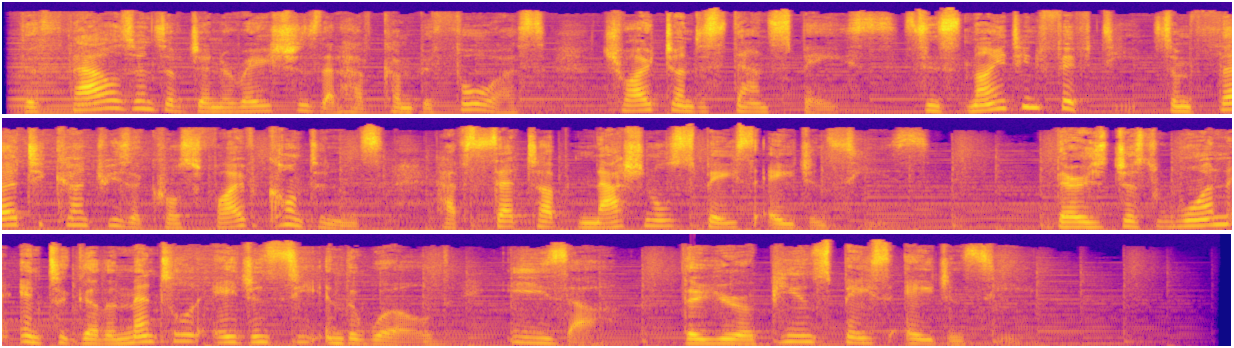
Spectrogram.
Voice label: Voix Anglaise; ESA

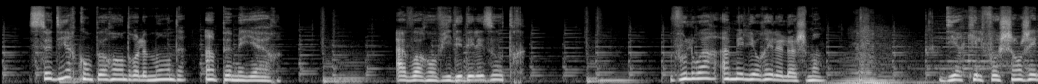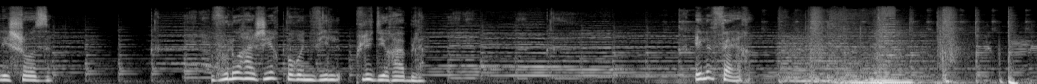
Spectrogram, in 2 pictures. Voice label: instit FR; Action logement

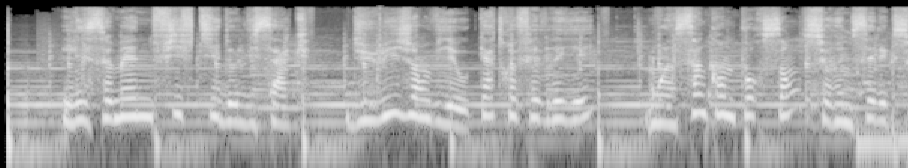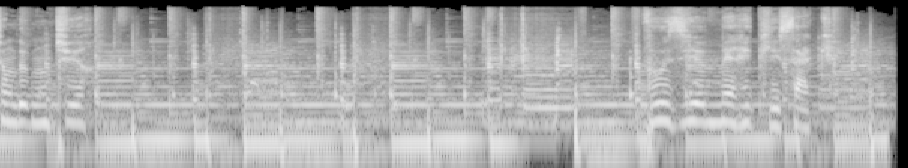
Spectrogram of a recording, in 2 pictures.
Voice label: pub fraiche dynamique; LISSAC Fifty

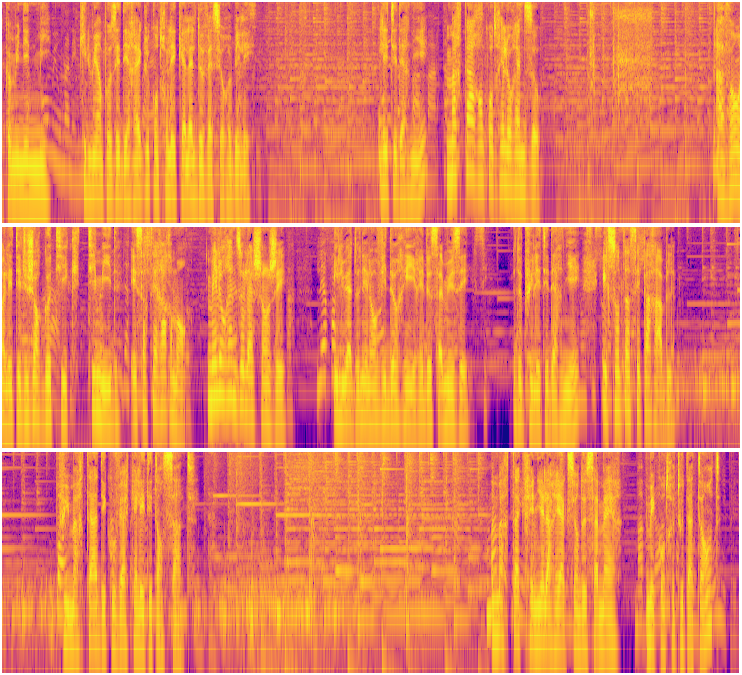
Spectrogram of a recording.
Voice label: NARRATION MAMAN; MAMAN AVANT 16 ANS

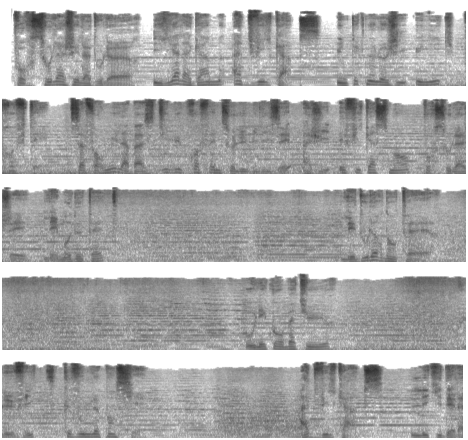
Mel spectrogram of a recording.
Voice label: Spot TV; Advil Caps

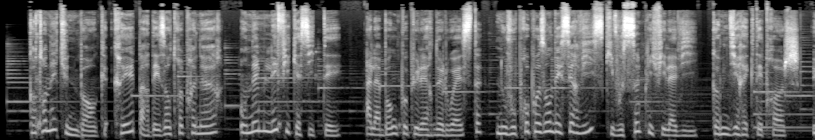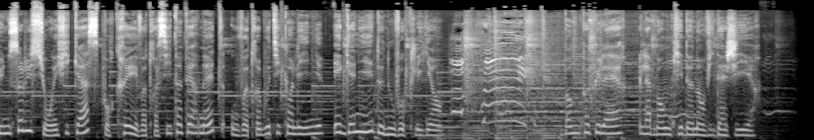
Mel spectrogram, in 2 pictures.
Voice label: spot direct et proche

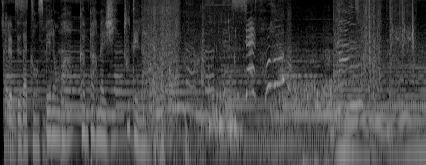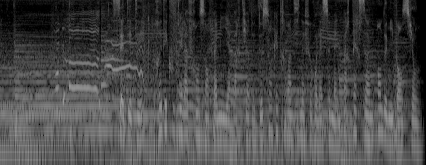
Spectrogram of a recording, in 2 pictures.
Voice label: Spot TV; Belambra; ADOS

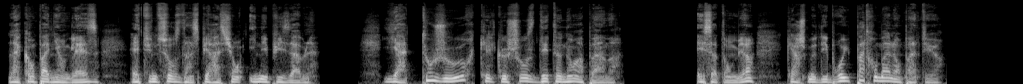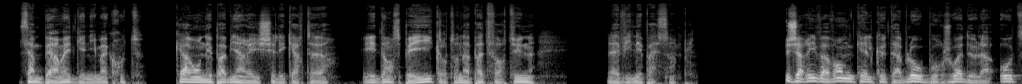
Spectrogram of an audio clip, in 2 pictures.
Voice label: Podcast Naturel; Howard Carter

